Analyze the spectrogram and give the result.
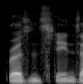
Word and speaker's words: Rosenstein: And that basically then Trump can step in and say, all right, Rosenstein's out. Sorry, that's how you actually pronounce it.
